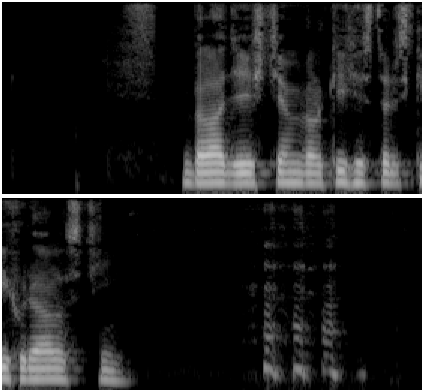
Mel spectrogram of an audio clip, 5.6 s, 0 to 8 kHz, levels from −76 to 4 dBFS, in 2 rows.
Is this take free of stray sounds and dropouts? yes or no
no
